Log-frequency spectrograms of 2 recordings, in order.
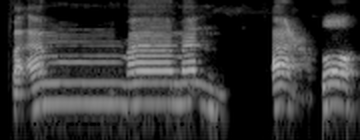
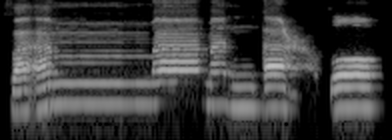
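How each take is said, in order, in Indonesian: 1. Ada jeda singkat antara man dan a'ta. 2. Man dan a'ta tersambung tanpa jeda. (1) "itu ada saktah. Nah, tidak boleh" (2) "Yang benar, yang sahih"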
